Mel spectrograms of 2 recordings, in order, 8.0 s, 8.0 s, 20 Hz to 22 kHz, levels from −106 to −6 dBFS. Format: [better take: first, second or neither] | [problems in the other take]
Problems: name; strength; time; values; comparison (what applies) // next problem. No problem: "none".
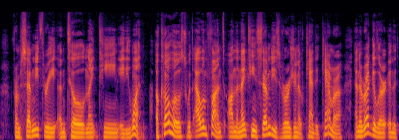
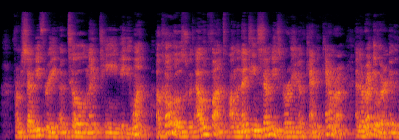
first | off-mic speech; far // room echo; noticeable; dies away in 0.5 s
